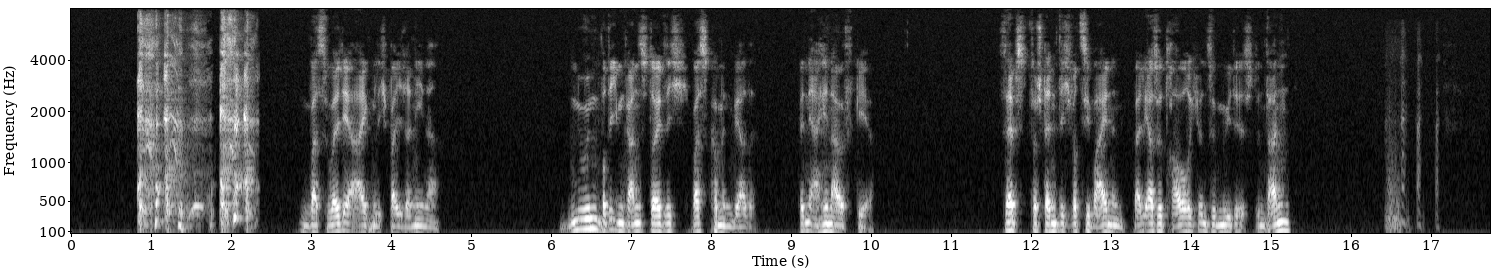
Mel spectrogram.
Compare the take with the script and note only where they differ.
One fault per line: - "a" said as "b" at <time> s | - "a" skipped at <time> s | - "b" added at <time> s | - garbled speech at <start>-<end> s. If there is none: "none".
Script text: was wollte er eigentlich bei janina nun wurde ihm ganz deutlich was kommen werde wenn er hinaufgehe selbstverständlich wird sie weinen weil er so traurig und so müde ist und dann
none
